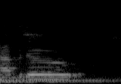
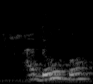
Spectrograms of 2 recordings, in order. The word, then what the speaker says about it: adobo: Oh wow, Carol, he makes chicken abdo. Ah, okay, Adobo. adobo. Okay, I just put the emphasis on the wrong and lots of fish.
